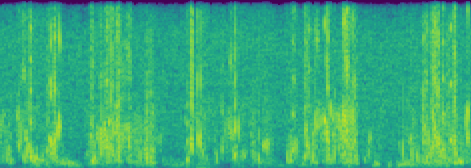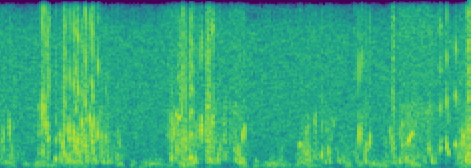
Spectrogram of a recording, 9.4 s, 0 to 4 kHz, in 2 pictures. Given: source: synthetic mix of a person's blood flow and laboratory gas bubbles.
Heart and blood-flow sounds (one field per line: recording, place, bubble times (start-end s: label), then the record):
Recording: Doppler ultrasound of blood flow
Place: precordium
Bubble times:
0.00-0.66 s: bubbles
0.91-1.73 s: bubbles
1.86-2.77 s: bubbles
2.86-3.75 s: bubbles
4.01-4.88 s: bubbles
5.08-5.95 s: bubbles
6.39-7.21 s: bubbles
7.69-8.21 s: bubbles
8.27-8.47 s: bubbles
8.56-9.43 s: bubbles
From the record:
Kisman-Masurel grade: 444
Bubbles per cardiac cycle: continuous sound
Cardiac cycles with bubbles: 100%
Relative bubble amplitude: maximal (0.775 to 0.999)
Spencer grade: 4 (maximum detectable bubble signal sounding continuously throughout systole and diastole of every cardiac period, and overriding the amplitude of the normal cardiac signals)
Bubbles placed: anywhere in the cardiac cycle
